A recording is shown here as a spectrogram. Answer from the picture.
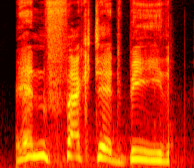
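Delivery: very high-pitched, shrill, shouted reading. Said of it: "the shouty ones were real good".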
